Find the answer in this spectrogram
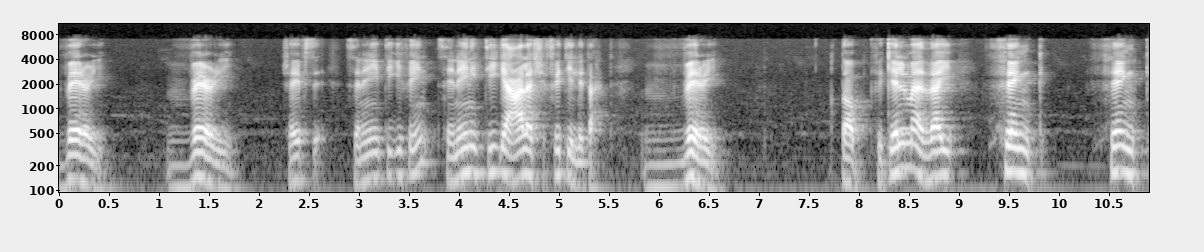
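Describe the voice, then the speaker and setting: A young man with an Egyptian Arabic accent teaching English pronunciation in a casual lesson, repeating drilled words slowly with many fillers and restarts. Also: on the high side, a bit bright, lo-fi sound.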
